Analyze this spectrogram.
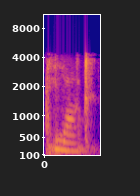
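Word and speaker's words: Piya: And so now I go to the Washington state, and let's see, is it pronounced Pia? Is that right? P-I-Y-A? Yes, it's Pia.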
